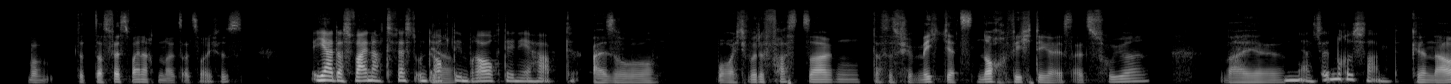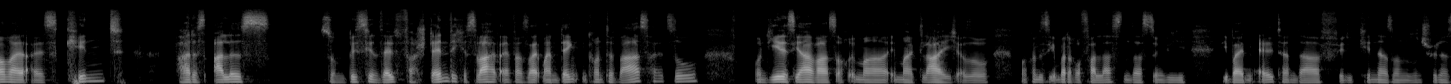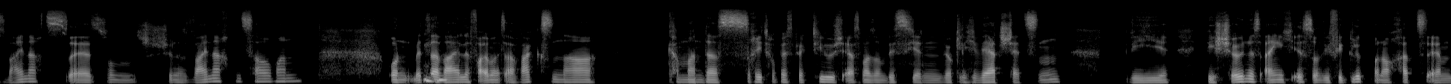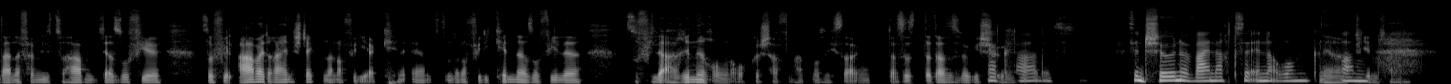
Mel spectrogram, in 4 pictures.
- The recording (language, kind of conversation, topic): German, podcast, Welche Geschichte steckt hinter einem Familienbrauch?
- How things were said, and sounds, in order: none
